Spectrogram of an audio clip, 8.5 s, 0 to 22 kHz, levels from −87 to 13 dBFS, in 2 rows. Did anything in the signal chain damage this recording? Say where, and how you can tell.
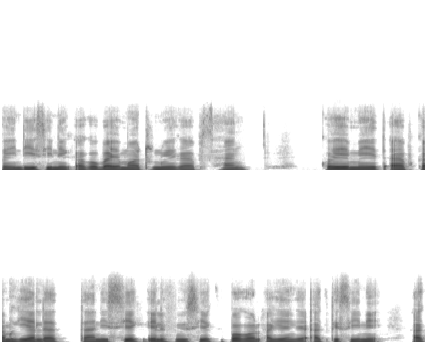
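Yes. At 4.31 s the speech abruptly jumps forward, with no silence or fill, as if about a second and a half of talk had vanished. This is a skip ahead in the network and jitter-buffer stage: a stretch of audio was dropped and the audio on either side was butted together almost seamlessly.

From 4.41 to 5.30 s, and again from 6.26 to 7.75 s, the talker sounds hurried, running about 11% and then 7% faster, yet the pitch stays put. That is jitter buffer speed-up: the receiver trimmed short pitch-period slices, roughly a tenth of a second each time, to shrink excess buffered delay.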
